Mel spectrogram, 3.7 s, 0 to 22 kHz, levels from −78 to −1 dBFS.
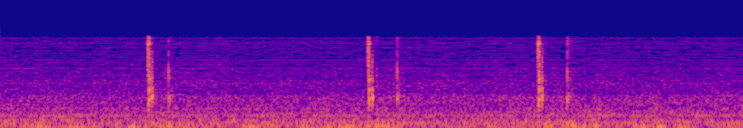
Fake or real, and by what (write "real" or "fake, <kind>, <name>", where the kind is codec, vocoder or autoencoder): fake, vocoder, Vocos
